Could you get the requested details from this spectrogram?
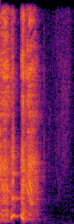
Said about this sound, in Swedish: kanske inte klipper bort den där hostningen. Eh, den passade bra in i temat.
